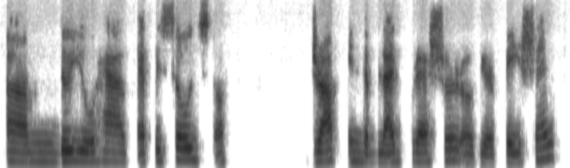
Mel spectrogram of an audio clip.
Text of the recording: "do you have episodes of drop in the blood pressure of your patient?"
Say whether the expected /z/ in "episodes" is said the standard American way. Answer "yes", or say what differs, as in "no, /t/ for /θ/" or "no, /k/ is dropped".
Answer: no, /s/ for /z/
